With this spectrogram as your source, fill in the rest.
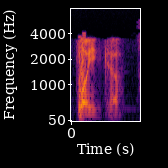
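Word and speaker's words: Bojinka: Boyinka. – How do you spell it? – You spell that B-O-J-I-N-K, but the J is silent.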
